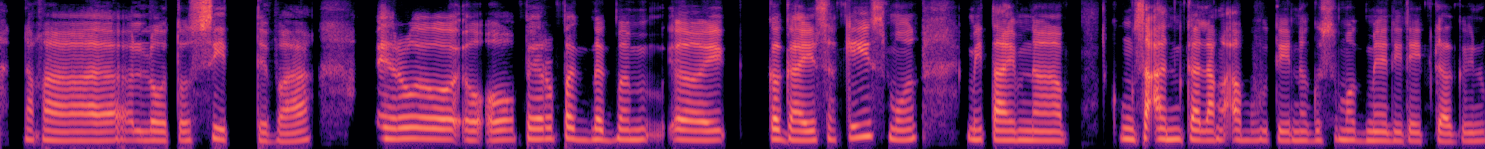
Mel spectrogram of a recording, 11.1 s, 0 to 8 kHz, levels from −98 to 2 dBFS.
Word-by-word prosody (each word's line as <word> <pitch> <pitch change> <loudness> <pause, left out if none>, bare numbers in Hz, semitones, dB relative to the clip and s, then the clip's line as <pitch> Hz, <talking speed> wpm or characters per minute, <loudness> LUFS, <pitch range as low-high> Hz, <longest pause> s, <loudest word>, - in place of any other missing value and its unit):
naka-lotus 180 -1 -1
sit, 210 -3 +5 0.2
'di 175 - -5
ba? 165 +3 -2 0.5
Pero 220 -1 +2 0.3
oo, 190 +1 -2
pero 210 0 0
'pag 215 -3 -1
nagma 200 0 -1 0.3
ay, 190 -2 +3 0.3
kagaya 190 -3 +3
sa 210 - +3
case 255 +3 +2
mo 200 +1 -3 0.4
may 200 - -1
time 190 -1 +3
na 180 -1 0 0.4
kung 210 -1 -3
saan 205 0 +6
ka 200 - +2
lang 185 +1 +1
abutin 185 -1 -4
na 180 - -5
gusto 185 +3 -1
mag-meditate 175 -2 -4
gagawin 170 +1 -4
190 Hz, 140 wpm, -26 LUFS, 180-205 Hz, 0.5 s, saan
